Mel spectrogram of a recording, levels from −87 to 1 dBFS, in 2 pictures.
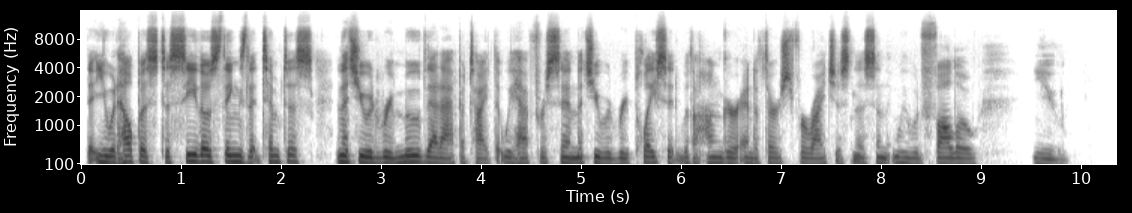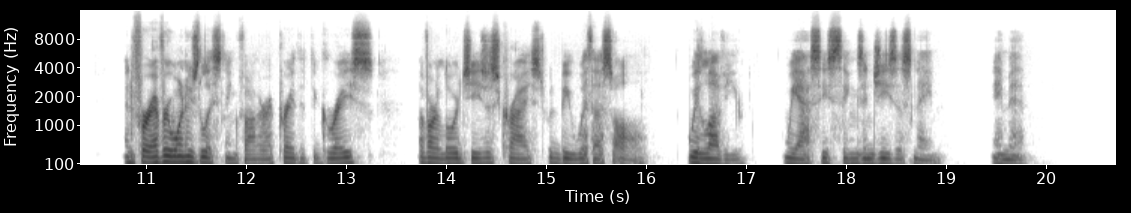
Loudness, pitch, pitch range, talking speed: -23 LUFS, 120 Hz, 110-130 Hz, 215 wpm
